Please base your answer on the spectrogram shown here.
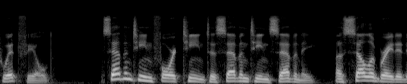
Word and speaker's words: Whitefield: 79 George Whitefield, pronounced Whitfield.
